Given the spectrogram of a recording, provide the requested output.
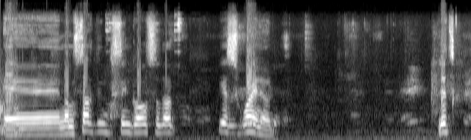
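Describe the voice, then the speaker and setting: A man with a Greek accent speaks at a fairly slow pace in a high voice, with ordinary pitch variation. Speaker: band member, singer in a Greek band. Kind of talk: interview.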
